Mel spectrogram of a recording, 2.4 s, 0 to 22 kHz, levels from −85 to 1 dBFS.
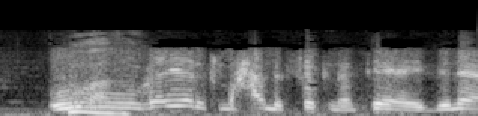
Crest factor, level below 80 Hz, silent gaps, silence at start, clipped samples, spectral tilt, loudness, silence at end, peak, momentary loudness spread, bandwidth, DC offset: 14 dB; -38 dBFS; none; 0.1 s; under 0.1%; -7 dB/octave; -15 LUFS; 0 s; -2 dBFS; 5 LU; 7.6 kHz; under 0.1%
